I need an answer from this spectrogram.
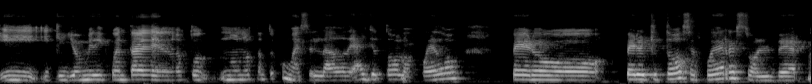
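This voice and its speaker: A woman talks at a fairly high pitch with fairly even intonation. It is a plain, everyday voice. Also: moderate pace. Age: 20s. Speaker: architect and entrepreneur. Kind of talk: casual interview.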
